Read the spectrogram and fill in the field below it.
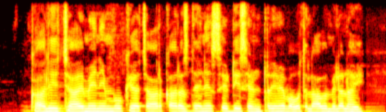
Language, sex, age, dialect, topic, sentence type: Magahi, male, 46-50, Central/Standard, agriculture, statement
